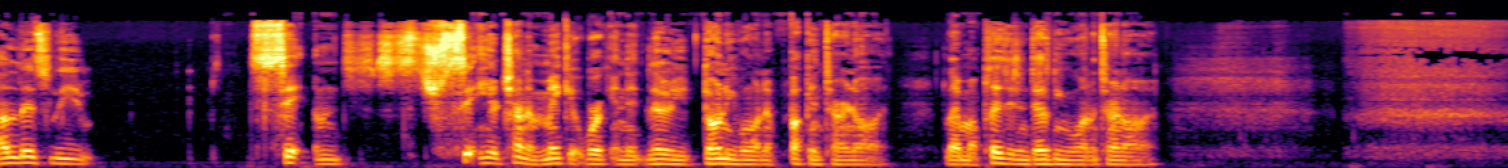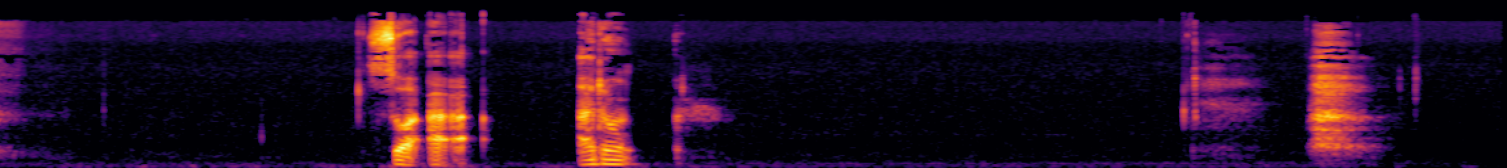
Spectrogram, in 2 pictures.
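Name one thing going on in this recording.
A young man talks with animation close to a phone microphone, in bursts with pauses.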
